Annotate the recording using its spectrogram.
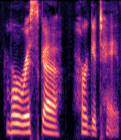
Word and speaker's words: Mariska Hargitay: Mariska Hargitay, that's how you say her name.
